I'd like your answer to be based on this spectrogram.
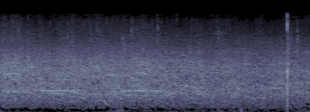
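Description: A baseball stadium crowd at a Cubs–Nationals game applauds and cheers as a sustained, even wash of clapping and crowd noise. A single sharper clap pops out near the end.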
